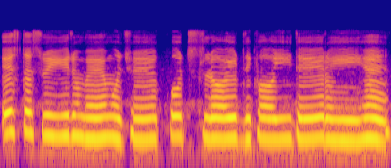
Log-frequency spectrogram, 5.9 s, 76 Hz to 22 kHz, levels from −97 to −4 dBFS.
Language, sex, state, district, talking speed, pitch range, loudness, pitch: Hindi, female, Madhya Pradesh, Katni, 100 wpm, 205-225 Hz, -12 LUFS, 210 Hz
